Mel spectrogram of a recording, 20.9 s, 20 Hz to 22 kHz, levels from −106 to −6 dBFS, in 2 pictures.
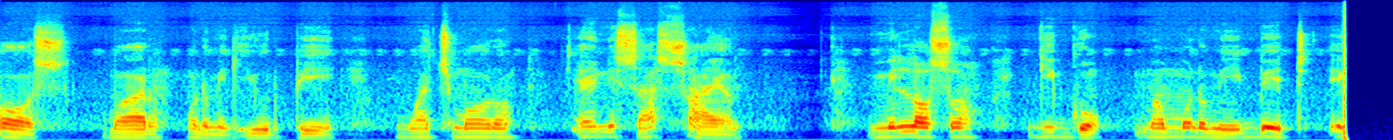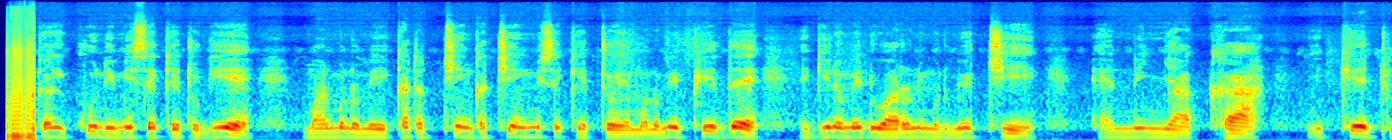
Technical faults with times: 10.06-10.70 cable pulled and plugged in

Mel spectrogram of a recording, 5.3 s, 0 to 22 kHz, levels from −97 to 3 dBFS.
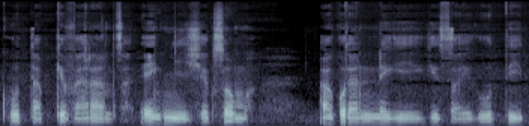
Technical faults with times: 0.28-0.34 compressed frames skipped
3.39-3.45 compressed frames skipped
4.46-4.52 compressed frames skipped

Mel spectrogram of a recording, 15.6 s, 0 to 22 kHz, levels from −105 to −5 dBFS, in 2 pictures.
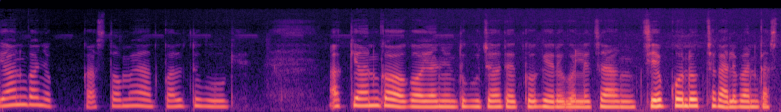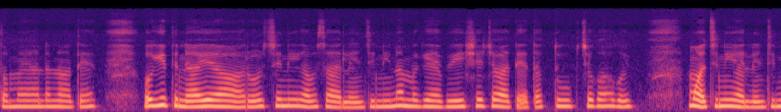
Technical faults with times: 1.10-6.48 automatic gain rising

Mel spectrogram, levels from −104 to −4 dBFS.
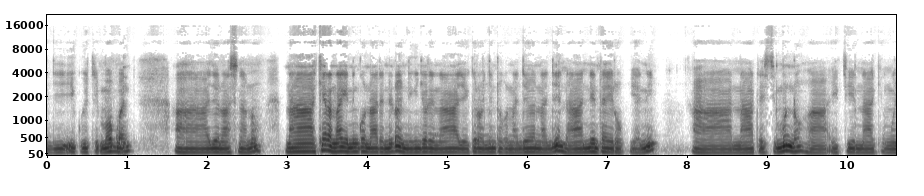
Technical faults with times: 0.95-0.97 skip ahead
2.90-4.00 jitter buffer speed-up

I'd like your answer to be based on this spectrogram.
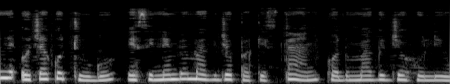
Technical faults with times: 0.00-4.50 WMA compression

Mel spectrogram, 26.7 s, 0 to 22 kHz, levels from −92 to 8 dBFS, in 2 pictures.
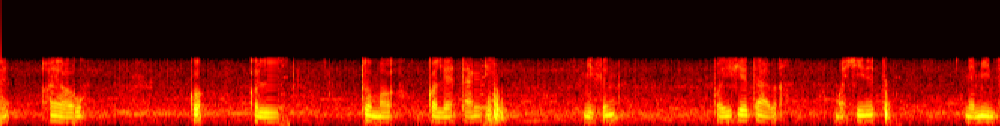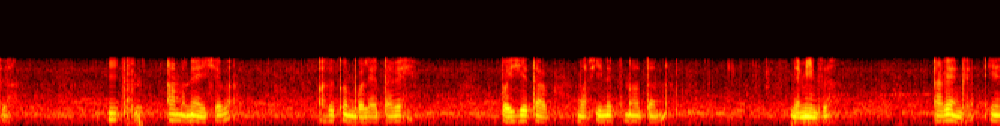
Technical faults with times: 0.00-26.68 iLBC codec
0.93-0.99 lost iLBC frames
3.57-3.85 lost iLBC frames
6.33-6.58 lost iLBC frames
11.88-12.00 lost iLBC frames
14.78-15.22 lost iLBC frames
23.25-23.31 lost iLBC frames
25.23-25.35 lost iLBC frames

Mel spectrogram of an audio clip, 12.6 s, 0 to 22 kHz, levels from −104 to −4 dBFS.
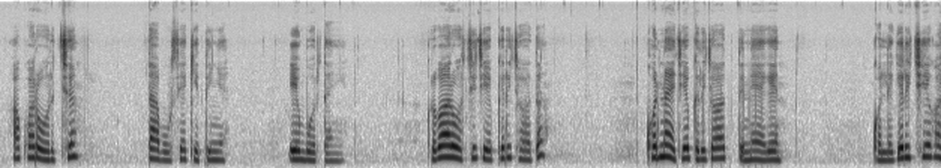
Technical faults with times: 8.78-10.29 train of clicks

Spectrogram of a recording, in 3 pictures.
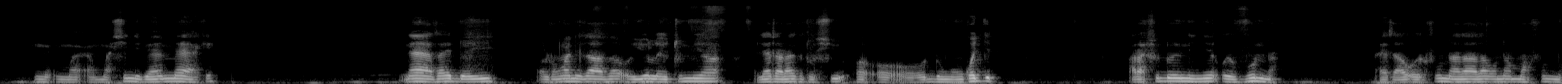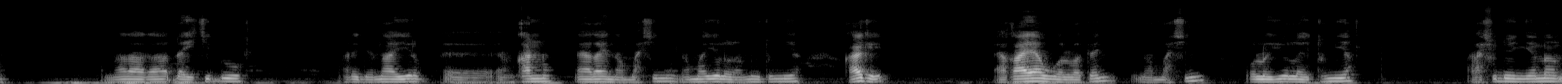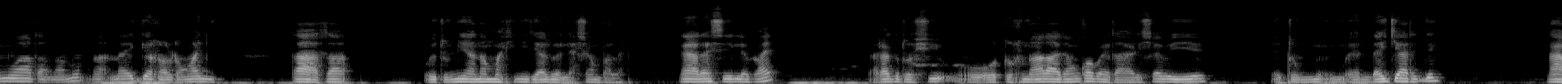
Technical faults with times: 9.83 pre-echo

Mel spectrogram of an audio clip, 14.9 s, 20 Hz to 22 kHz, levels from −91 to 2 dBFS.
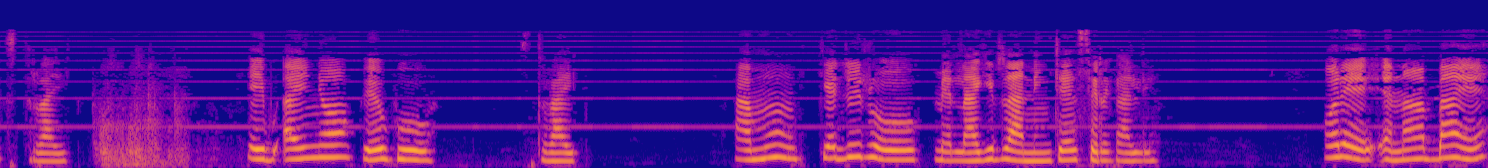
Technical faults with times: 0.00-14.89 USB whine
0.00-14.89 Vorbis compression

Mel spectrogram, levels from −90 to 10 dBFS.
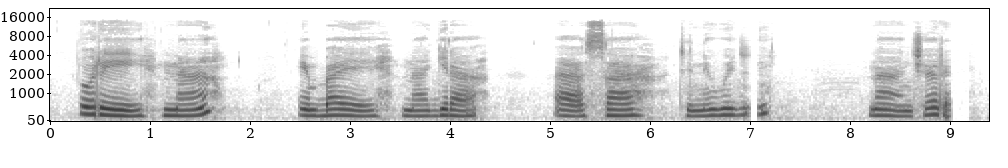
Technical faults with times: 6.93-7.11 AAC frame loss with concealment
8.95-9.21 AAC frame loss with concealment

